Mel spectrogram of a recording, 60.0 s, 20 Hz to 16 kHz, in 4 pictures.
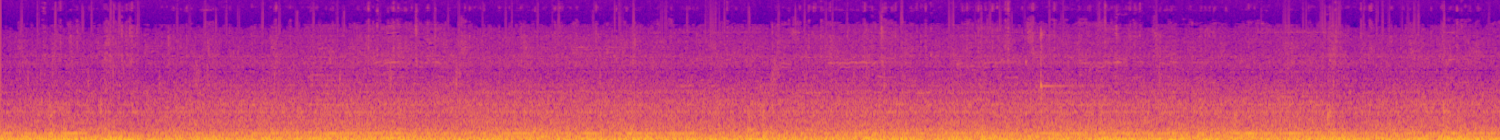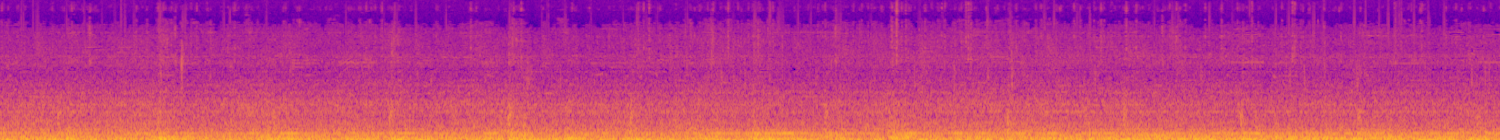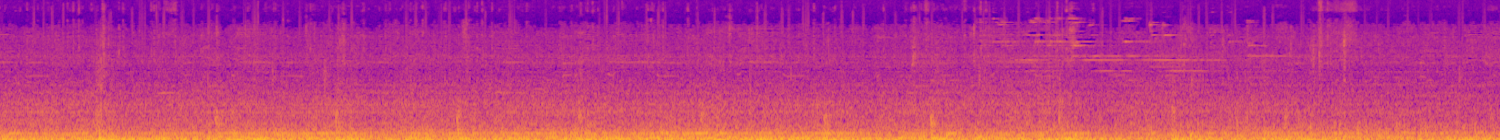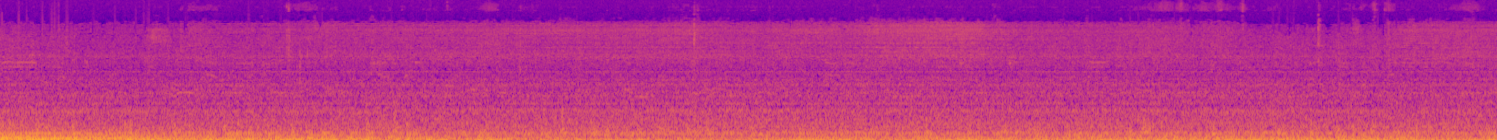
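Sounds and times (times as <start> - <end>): car driving on road: 0.0 - 59.9.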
